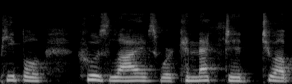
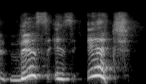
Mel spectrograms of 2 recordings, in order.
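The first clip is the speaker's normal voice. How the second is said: loud, slow, triumphant; ecstatic realization; 9 semitones higher, 10 dB louder, much slower than usual. Retold or imitated. Standing in the rain sure he found nature's secret, loud slow elation. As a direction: savor it like a revelation. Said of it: "And I think".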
